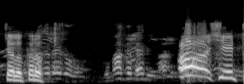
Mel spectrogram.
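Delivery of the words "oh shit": sharp louder outburst; dismayed exclamation. Real, not acted. Host seeing a child's flip fail, dismayed. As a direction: groan at the miss.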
